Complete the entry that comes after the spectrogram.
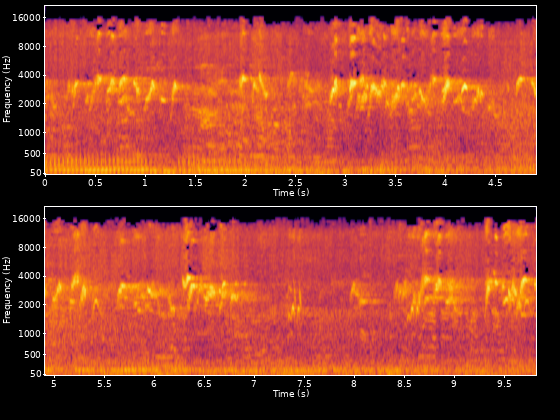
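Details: Red-whiskered bulbul singing: a run of short, bright, warbled phrases of quick rising and falling whistled notes, packed closely together over a steady low rumble.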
